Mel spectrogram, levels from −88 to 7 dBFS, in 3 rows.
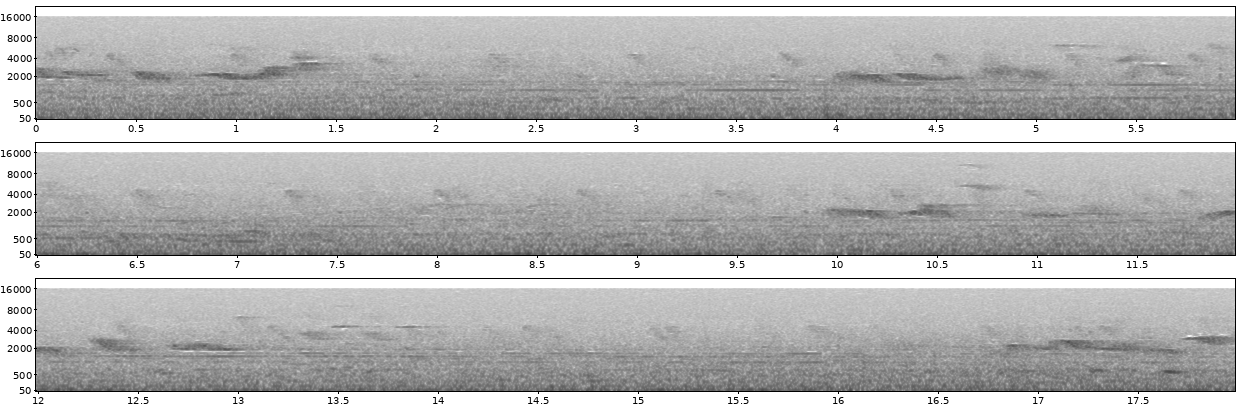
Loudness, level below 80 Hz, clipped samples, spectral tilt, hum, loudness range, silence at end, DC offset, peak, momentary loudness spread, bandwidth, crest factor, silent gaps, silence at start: -29 LUFS; -34 dBFS; under 0.1%; -4 dB/octave; none; 3 LU; 0 s; under 0.1%; -12 dBFS; 6 LU; 16.5 kHz; 16 dB; none; 0 s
